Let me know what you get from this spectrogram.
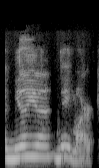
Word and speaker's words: Emilya Naymark: I'm pleased to have with me today my guest, Emilya Naymark.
